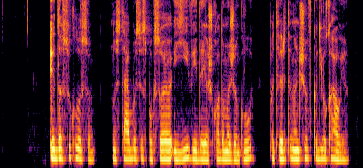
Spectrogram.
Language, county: Lithuanian, Vilnius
